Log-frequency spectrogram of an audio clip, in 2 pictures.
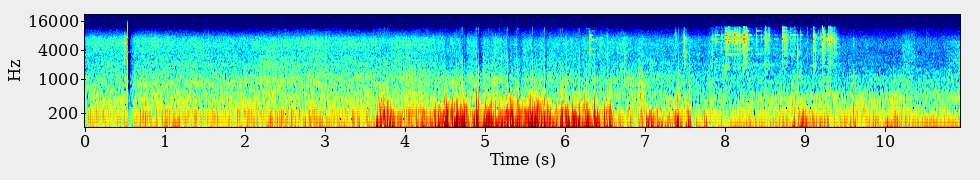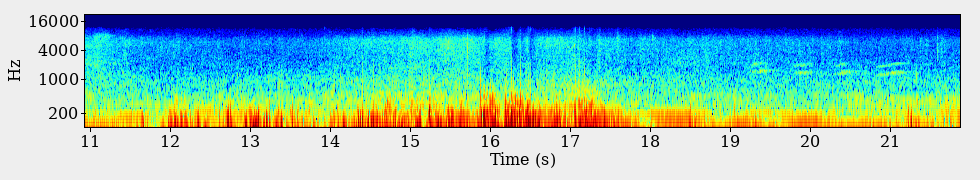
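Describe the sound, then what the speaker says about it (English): Breezy outdoor wind gusting across an open microphone beside a tinder fire, rumbling in two strong buffeting surges between calmer stretches, loud and close, with a brief rustle in between. "you can see it's quite breezy today"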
